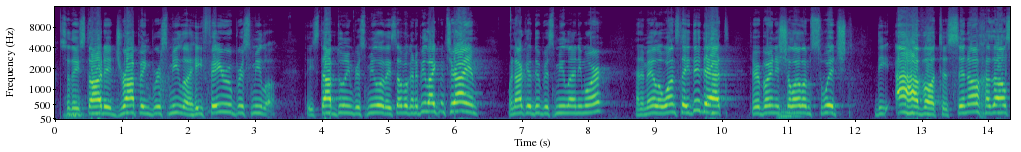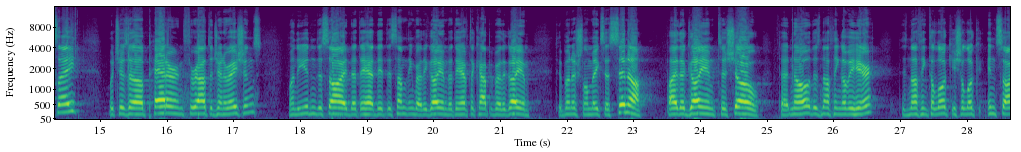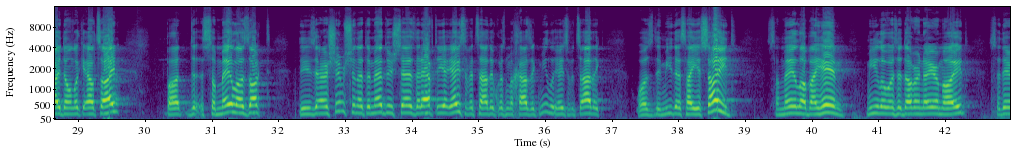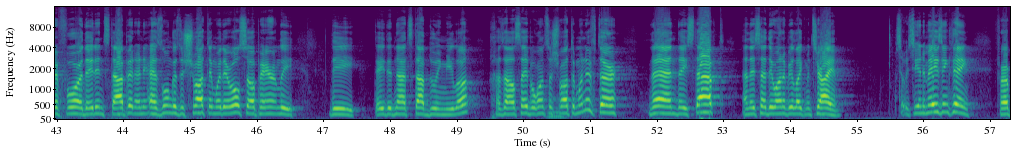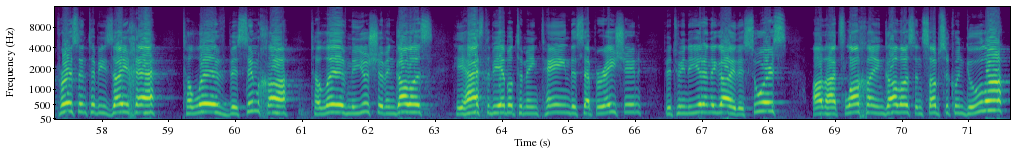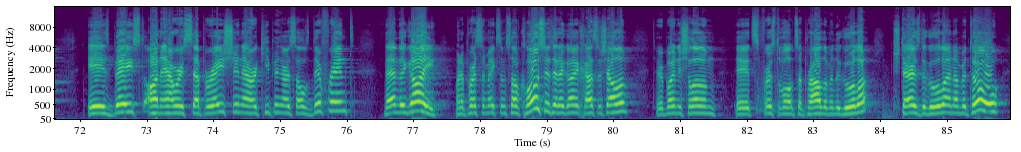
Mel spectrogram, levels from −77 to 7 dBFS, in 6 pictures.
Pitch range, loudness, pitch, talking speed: 200-240 Hz, -10 LUFS, 220 Hz, 180 wpm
